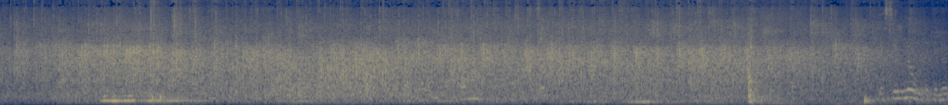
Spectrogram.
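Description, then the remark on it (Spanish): A crowd claps steadily for about twelve seconds to welcome a guest's mother, a dense, sustained wash of applause at an even, loud level, with a few faint voices and cheers mixed in beneath the clapping. “pero está con nosotros su mamá, a quien vamos a recibir con un fuerte aplauso”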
